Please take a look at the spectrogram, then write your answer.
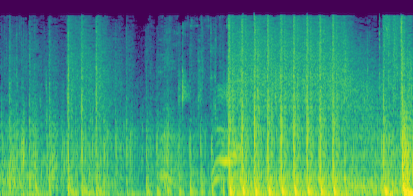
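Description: Rapid automatic gunfire in Call of Duty, a steady stream of close, evenly spaced shots that grows louder in the second half.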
